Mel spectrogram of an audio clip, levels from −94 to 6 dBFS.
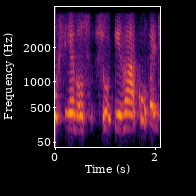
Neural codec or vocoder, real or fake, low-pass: codec, 24 kHz, 0.9 kbps, WavTokenizer, medium speech release version 2; fake; 3.6 kHz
